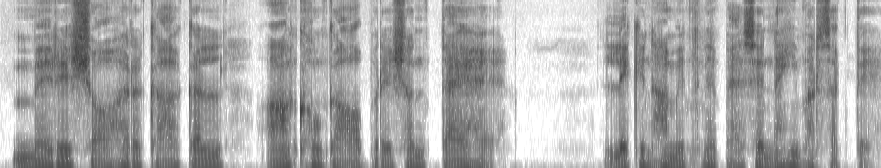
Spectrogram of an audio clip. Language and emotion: Urdu, sad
